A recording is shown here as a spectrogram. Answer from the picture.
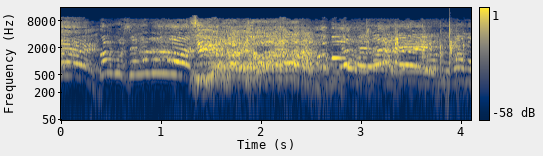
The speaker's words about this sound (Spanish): Ese era el grito de guerra.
